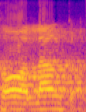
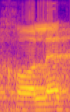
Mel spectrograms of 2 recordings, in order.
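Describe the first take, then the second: First: The middle vowel sounds like an open a. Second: The middle vowel sounds like an e. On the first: The speaker calls it right. "la, la, bukan le" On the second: The speaker calls it wrong. "bukan kholek"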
